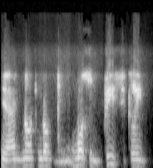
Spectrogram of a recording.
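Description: A middle-aged man from Chile talks through his rugby coaching life in loose, rambling sentences, stopping often for ums and restarts. His voice sits a little high for a man. The sound is muffled and lo-fi, with a very dry, close feel. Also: lively intonation, a little fast, no room sound. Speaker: national team head coach. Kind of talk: casual interview chat.

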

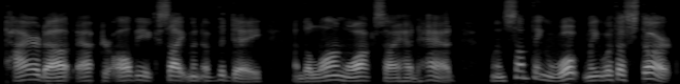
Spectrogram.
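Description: A man narrates a storybook with a wry, storytelling touch. His voice is gravelly and sits a bit high for a man. The recording is close and dry. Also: a little mellow, no room sound. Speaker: audiobook narrator. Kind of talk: storybook reading.

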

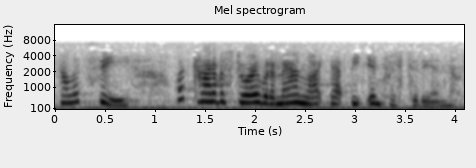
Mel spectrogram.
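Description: A dull, slightly hissy old radio recording features an eager young sweetheart full of schemes. Her voice is extremely high and girlish, with lively swings in the style of 1940s situation comedy. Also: fairly quick. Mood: eager scheming. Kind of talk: 1940s radio sitcom acting.

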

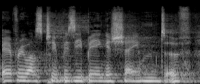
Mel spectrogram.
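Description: A woman's voice: sits low, completely flat delivery, a little fast. A woman hosting a live podcast, chatting casually and giving her opinions in a conversational, stop-and-start way. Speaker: podcast host. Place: indoor live venue stage. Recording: reverberant live hall with audience.

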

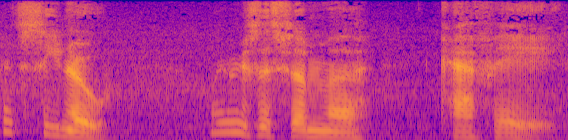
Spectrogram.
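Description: A man playing a slow-talking, gruff police lieutenant. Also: medium pitch, wildly swooping pitch, noisy background. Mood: wary, bossy. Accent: American. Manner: blunt, slangy, hemming and hawing. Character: gruff, bossy, rough-spoken male police lieutenant. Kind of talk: old-time radio crime drama acting.

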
